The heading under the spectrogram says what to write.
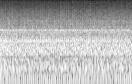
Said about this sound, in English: are in a box truck heading to the city to acquire some Tab Cola.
